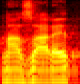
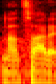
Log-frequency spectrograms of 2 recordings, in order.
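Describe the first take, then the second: First: The middle consonant is a plain z sound. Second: The middle consonant is a ts sound. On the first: "not Nazaret" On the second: "exactly through ts, through the ts sound"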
